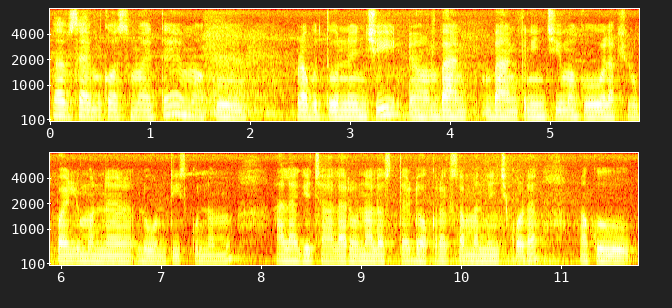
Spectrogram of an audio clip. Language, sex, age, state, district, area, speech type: Telugu, female, 18-30, Andhra Pradesh, Eluru, rural, spontaneous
